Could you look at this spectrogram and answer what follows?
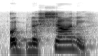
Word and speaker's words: Haudenosaunee: The Haudenosaunee and pronounced Haudenosaunee people describe it as the animals of the forest gathered for a great ball game. So the Haudenosaunee they are a confederacy of 6 different nations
